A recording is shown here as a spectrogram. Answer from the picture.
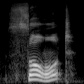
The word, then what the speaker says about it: thought: Now, the words thought, spelt T-H-O-U-G-H-T, and ought, spelt O-U-G-H-T, both have the O-U-G-H pattern in them, and it's pronounced all. Thought. Ought. – Thought. Ought. – Hmm. – And there are more O-U-G-H verbs with the same pronunciation, like fought, the past of fight, and bought, the past of buy.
